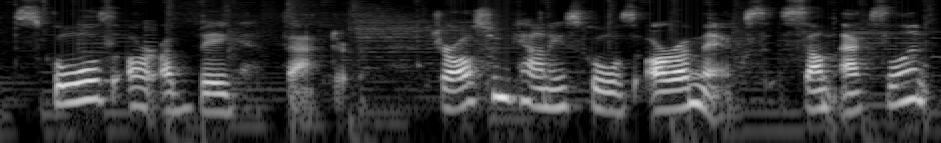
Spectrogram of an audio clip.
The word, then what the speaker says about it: Charleston: So you need to learn a few basics like how to pronounce Charleston with that soft cha and you'll fit in faster than you think. Charleston, South Carolina, which is m like this.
